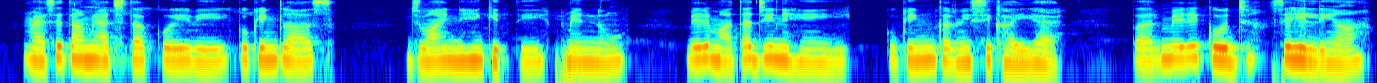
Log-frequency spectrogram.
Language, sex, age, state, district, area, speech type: Punjabi, female, 18-30, Punjab, Patiala, urban, spontaneous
